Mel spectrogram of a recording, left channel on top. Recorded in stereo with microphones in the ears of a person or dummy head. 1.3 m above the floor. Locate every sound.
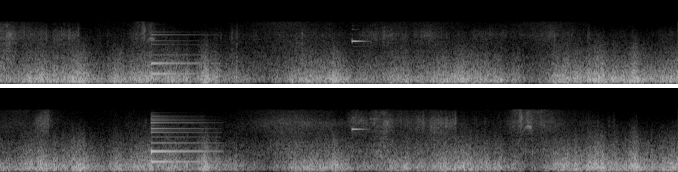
1.5 s a guitar: 45° right (ahead or behind)
3.5 s a clink: 5° left (ahead or behind)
